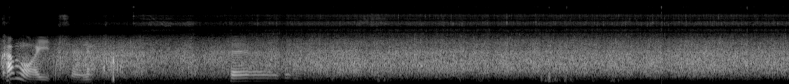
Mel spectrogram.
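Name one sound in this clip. A shallow river flows and burbles steadily nearby.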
